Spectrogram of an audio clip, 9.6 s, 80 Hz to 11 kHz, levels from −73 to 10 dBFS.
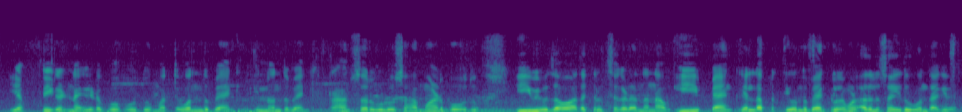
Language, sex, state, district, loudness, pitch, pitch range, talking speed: Kannada, male, Karnataka, Gulbarga, -19 LUFS, 125 Hz, 115-135 Hz, 160 wpm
